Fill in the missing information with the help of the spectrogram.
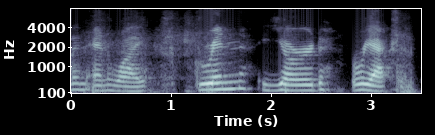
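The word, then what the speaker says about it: Grignard: GN not an ny grard reaction pronounced with a Y spelled with a G the ginyard is very interesting because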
